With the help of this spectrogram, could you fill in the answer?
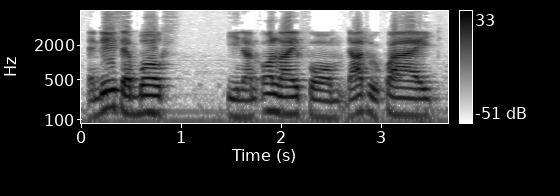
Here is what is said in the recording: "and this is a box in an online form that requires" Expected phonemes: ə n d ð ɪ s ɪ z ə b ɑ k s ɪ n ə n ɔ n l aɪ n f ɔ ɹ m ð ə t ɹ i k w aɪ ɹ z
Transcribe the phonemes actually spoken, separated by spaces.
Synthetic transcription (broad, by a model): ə n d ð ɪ ɪ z ə b ɑ k s ɪ n ə n ɔ n l aɪ n f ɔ m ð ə t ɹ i k w aɪ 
